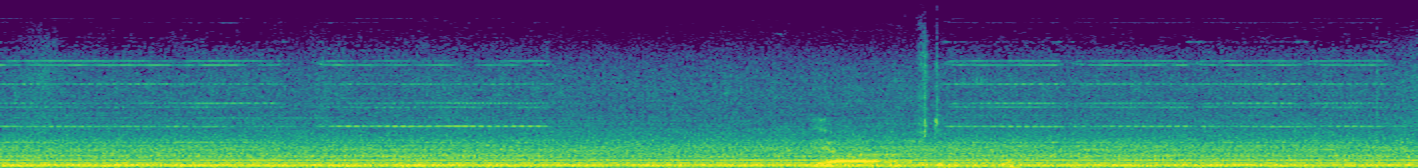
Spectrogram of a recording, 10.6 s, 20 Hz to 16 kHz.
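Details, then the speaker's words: X-axis jogged at 100% rapid in jog mode; clean steady drive whine with one brief swoop midway, no grinding or knocking; axis traverses smoothly and sounds okay. "okay but we the next exit sounds okay everything is okay on that"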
